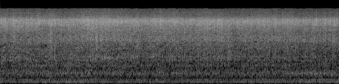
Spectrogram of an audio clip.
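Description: Salmon fillets with crispy skin frying in a pan, giving a loud, steady, bright sizzle with constant crackling hiss throughout.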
